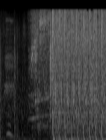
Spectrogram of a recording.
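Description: A gun fires in a rapid, loud burst.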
